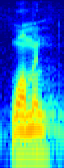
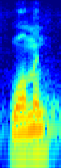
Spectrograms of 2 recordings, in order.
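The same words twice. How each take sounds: The two takes are said the same way.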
